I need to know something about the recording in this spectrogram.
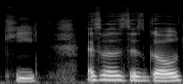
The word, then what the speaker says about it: Quay: of people pronounce those Quay but it's pronounced key as well as this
